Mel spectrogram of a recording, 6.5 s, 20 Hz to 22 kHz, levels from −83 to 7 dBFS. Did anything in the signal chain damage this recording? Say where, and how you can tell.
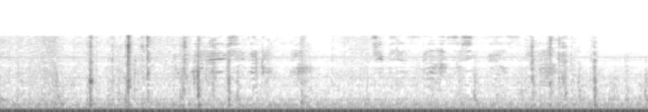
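Yes. MP3 compression damage runs through the whole clip, and the codec stage is the likely cause. Nothing reaches above 5.9 kHz; the treble stops at that fixed wall, as when an encoder short of bits abandons the top band entirely. The remaining sound has a heavy watery, swirling texture, with weak spectral components flickering in and out between frames and transients smeared. Damage this severe fits a very low bitrate of around 24 kbps.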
